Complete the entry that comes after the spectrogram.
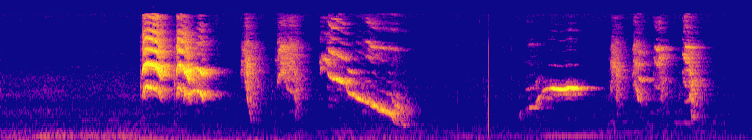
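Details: Talking African grey parrot at home, also whistling and calling names: harsh chattering syllables, a long falling whistle sweeping down, a click, a rising whistled note, then quick short calls.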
